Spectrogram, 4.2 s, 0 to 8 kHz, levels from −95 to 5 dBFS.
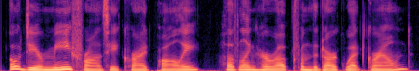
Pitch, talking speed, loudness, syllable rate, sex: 185 Hz, 200 wpm, -15 LUFS, 4.5 syllables/s, female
